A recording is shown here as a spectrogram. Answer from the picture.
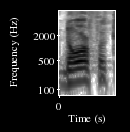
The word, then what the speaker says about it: Norfolk: Is that how you pronounce that? – We don't drink. We don't cuss. Norfolk.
